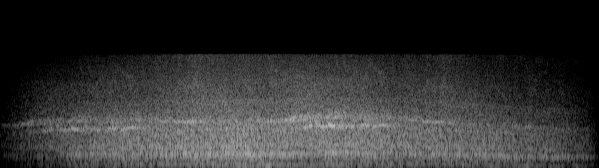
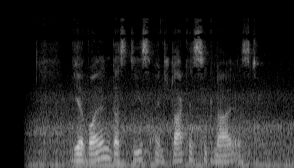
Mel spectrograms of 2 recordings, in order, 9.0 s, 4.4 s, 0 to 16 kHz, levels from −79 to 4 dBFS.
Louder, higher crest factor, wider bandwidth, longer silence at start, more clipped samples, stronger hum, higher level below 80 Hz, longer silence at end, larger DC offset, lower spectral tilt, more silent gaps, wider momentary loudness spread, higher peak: about the same, -28 LUFS vs -26 LUFS; about the same, 16 dB vs 20 dB; second, 5.4 kHz vs 11.5 kHz; about the same, 0.3 s vs 0.4 s; neither; neither; second, -48 dBFS vs -42 dBFS; first, 0.15 s vs 0 s; neither; first, -7 dB/octave vs -5 dB/octave; neither; about the same, 17 LU vs 19 LU; second, -12 dBFS vs -8 dBFS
